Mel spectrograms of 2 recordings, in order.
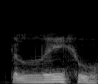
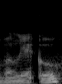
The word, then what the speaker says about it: Vallejo: So I used a mixture of Vallejo colours, or Vallejo, however you want to pronounce it, to produce the green.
